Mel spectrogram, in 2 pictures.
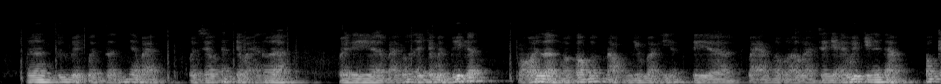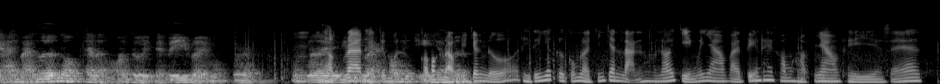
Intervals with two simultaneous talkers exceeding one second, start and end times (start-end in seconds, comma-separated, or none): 12.5-14.1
